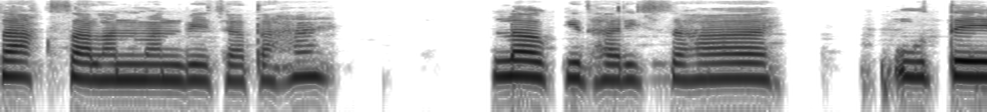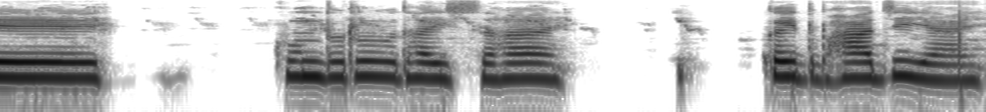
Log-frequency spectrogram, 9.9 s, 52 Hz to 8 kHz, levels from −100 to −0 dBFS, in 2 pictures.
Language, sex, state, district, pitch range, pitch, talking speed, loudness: Chhattisgarhi, female, Chhattisgarh, Jashpur, 225-255 Hz, 240 Hz, 105 wpm, -16 LUFS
